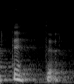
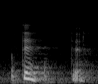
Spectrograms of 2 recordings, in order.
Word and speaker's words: tête: باللغة الفرنسية on dit la tête. La tête. Alors ce E là avec accent grave, il se prononce E, comme par exemple crêpe.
